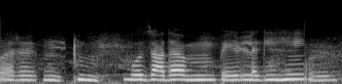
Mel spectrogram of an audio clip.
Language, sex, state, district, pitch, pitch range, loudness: Hindi, male, Bihar, Gaya, 210 Hz, 200-220 Hz, -16 LUFS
